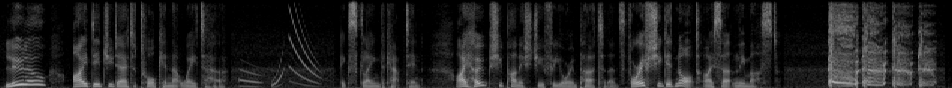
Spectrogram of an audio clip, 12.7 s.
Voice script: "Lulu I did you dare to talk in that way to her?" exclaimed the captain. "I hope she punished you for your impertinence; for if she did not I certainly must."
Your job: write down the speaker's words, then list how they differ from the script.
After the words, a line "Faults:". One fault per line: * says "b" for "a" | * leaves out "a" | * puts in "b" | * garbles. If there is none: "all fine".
"Lulu I did you dare to talk in that way to her?" exclaimed the captain. "I hope she punished you for your impertinence; for if she did not I certainly must."
Faults:
all fine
